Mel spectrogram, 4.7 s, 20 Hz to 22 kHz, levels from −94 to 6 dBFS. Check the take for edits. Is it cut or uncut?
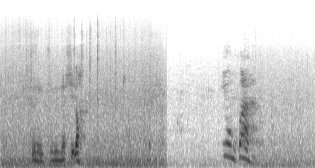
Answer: cut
